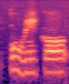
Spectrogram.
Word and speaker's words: público: Es tan importante porque la primera pronunciación donde la sílaba tónica está determinada en la primera sílaba, habla sobre un subjetivo, es decir, sobre el público haciéndose referencia a una cantidad de personas.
